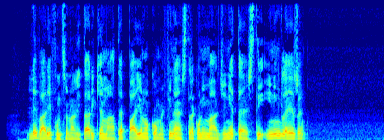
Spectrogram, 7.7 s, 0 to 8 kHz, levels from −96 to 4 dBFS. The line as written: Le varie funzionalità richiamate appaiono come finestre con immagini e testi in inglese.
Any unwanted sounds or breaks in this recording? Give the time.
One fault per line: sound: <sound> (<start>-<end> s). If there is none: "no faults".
no faults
